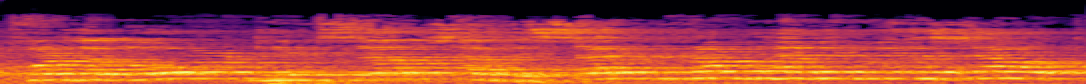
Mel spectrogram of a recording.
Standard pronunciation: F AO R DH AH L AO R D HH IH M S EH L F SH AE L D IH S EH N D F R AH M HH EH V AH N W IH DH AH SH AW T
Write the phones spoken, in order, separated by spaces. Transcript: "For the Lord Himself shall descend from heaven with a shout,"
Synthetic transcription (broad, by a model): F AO R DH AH L AO R D HH IH M S EH L F S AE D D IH S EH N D F R AH M HH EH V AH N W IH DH AH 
